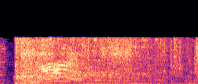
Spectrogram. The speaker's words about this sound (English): Hey, you just crashed through my roof.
